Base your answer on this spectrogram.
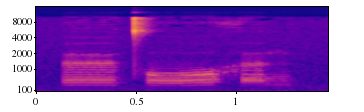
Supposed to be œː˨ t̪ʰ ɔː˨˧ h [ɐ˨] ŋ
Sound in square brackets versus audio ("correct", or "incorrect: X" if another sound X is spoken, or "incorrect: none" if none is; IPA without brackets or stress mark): correct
